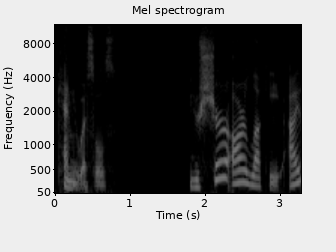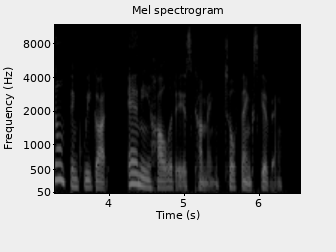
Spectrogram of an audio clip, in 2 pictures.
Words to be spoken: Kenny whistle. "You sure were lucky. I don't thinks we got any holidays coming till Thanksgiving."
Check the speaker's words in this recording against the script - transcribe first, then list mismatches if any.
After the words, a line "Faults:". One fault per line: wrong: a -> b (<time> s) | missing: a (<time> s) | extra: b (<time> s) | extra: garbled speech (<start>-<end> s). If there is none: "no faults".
Kenny whistles. "You sure are lucky. I don't think we got any holidays coming till Thanksgiving."
Faults:
wrong: whistle -> whistles (0.3 s)
wrong: were -> are (2.3 s)
wrong: thinks -> think (3.5 s)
